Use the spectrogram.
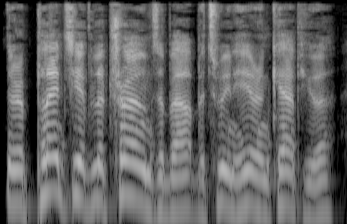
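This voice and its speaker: Fields: man doing a leering crude legionary. Pitch: very high. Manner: jeering. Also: fast talker, fairly bright tone, no echo, studio quality, close to an everyday voice. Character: leering crude male Roman legionary, joker.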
